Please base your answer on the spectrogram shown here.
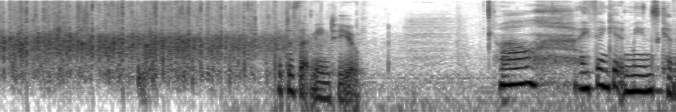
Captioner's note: applause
